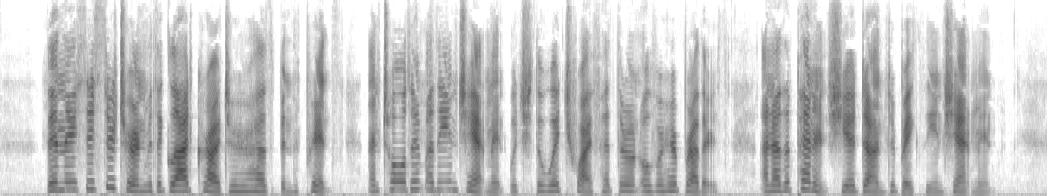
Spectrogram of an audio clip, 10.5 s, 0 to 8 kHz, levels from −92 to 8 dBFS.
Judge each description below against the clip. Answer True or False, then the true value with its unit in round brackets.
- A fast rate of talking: True (225 wpm)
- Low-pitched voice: False (255 Hz)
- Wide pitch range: False (3.8 semitones)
